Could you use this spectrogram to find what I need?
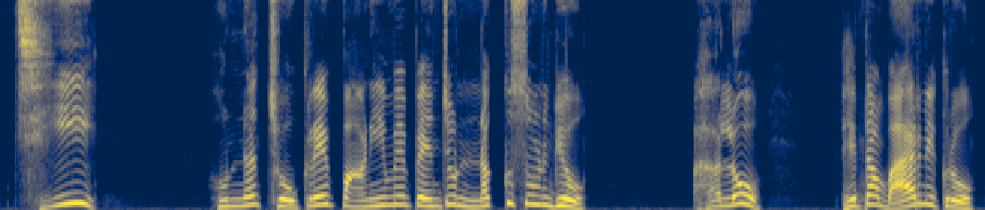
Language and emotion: Sindhi, disgusted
